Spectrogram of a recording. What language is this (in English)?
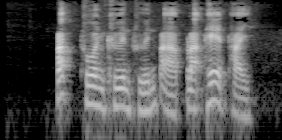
Thai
